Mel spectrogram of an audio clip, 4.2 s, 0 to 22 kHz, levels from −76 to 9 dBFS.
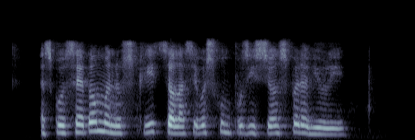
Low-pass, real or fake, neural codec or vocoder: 7.2 kHz; fake; codec, 24 kHz, 0.5 kbps, DualCodec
